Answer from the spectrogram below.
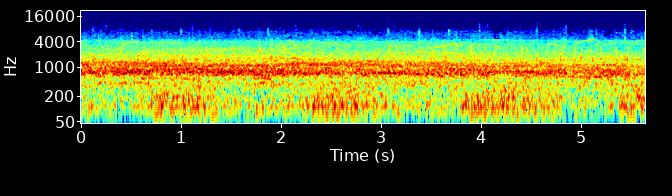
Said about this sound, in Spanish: En el ring, el rival sale acompañado de su equipo. Es un corpulento negro que luce guantes rojos. Lleva un pantalón blanco y corto de boxeo donde se lee Lennox. Tess y Terry aplauden la llegada del contrincante.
